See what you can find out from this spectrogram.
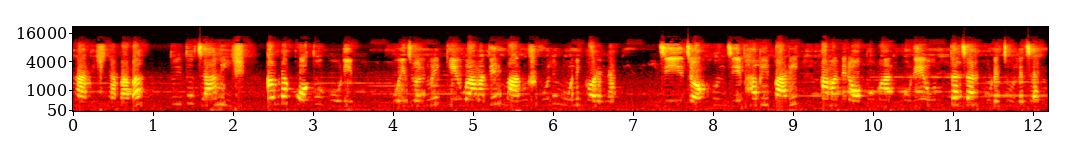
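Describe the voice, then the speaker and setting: A woman's voice: high voice, normal speed, pushed and bright, faint music behind. A woman playing an elderly, poor village mother in a cartoon story, fretful and protective, full of folksy questions and exclamations. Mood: sad, consoling. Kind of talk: Bengali animated moral story acting.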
